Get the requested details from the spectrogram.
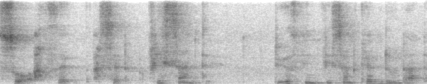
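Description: A man speaks at a moderate pace, his pitch swinging very widely. There is audible room echo and light background noise. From Rwanda. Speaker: musician, genocide survivor; interview guest. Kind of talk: testimony. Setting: studio. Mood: earnest, reflective. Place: home room.

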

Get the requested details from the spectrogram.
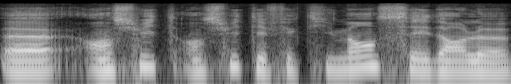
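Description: A man with an unremarkable speaking voice talks at a fairly quick pace in a fairly high pitch with fairly even intonation, the sound dry with no echo. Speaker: development agency coordinator; panelist. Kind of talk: panel discussion. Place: hall. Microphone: microphone problems at start, switched mic.

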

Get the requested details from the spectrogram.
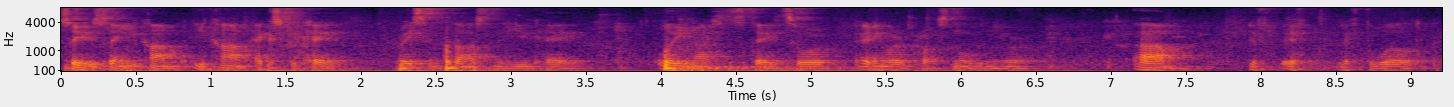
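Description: A man talks at a moderate pace amid loud background noise, with audible room echo around him. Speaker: event host. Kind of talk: Q&A moderation. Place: classroom. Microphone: handheld.

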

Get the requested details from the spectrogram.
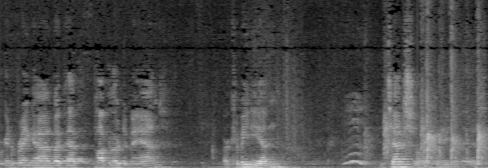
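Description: Through noticeable background noise, a man talks at a very fast pace with long, frequent pauses and fairly even intonation. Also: fairly high pitch for a man. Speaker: host introducing the comedian. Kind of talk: stage introduction. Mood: light, joking. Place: stage.

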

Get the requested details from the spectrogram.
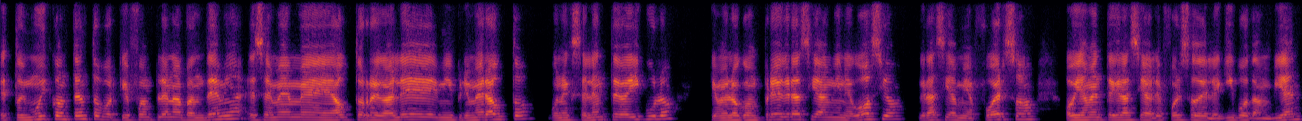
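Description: A man speaks with a Chilean accent at a moderate pace. His pitch variation is ordinary, and the background is quiet. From rural Chile. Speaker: direct seller. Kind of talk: testimony. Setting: video call. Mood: grateful, upbeat. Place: home room. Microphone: video call.

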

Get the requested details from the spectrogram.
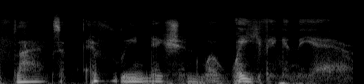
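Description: Soft-spoken and soothing in a calm tone, a man speaks with vocal fry over a quiet background. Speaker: ASMR storyteller. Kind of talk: bedtime story reading aloud, hushed ASMR narration of a fairytale. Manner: slow, soft-spoken, soothing and calm; gentle, even, unhurried, lulling pace.

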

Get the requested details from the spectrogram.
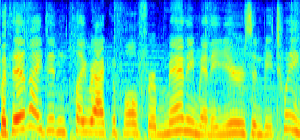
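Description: Faint music plays behind a woman's voice. The sound is dry, with no echo. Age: 60s. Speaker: racquetball player. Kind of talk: interview answer. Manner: casual, conversational. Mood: warm, enthusiastic. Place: garden.

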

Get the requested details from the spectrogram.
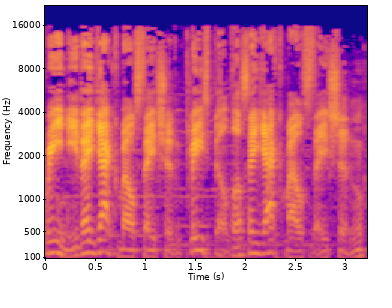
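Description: Faint music plays in the background as a put-on character voice moves through very wide pitch swings at a moderate pace. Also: man, medium pitch for a man. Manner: pleading, silly.

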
